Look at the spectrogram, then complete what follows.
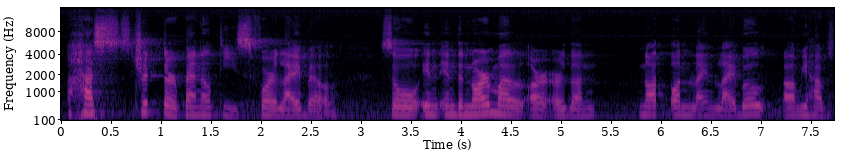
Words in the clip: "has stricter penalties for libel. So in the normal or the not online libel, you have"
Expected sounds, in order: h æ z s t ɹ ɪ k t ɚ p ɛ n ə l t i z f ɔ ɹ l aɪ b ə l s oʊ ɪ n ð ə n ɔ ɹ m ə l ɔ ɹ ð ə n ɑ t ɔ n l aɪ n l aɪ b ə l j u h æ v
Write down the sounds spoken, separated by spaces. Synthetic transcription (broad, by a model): h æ s t ɹ ɪ k t ɚ p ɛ n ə l t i s f ɔ ɹ l aɪ b ə l s oʊ ɪ n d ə n ɔ ɹ m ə l ɔ ɹ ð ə n ɑ t ɔ n l aɪ n l aɪ b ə l j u h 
